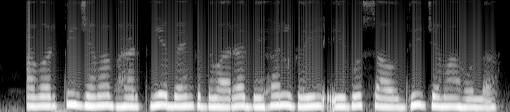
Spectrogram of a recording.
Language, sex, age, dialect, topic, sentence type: Bhojpuri, female, <18, Northern, banking, statement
